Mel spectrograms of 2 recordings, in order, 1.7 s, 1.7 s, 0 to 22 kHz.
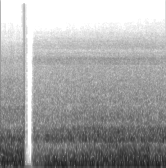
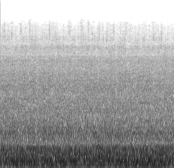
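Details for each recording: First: Goodman R-410A AC unit not cooling: only the condenser fan runs with a low whoosh, compressor not starting, confirmed by manifold pressures; failed 45/5 MFD run capacitor. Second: Goodman outdoor AC unit that wasn't cooling (fan ran but compressor didn't), after fitting a new 45/5 MFD capacitor: steady, even low hum with the compressor starting and running normally.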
